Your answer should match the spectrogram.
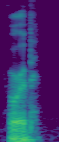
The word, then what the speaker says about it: Horeb: Horeb.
